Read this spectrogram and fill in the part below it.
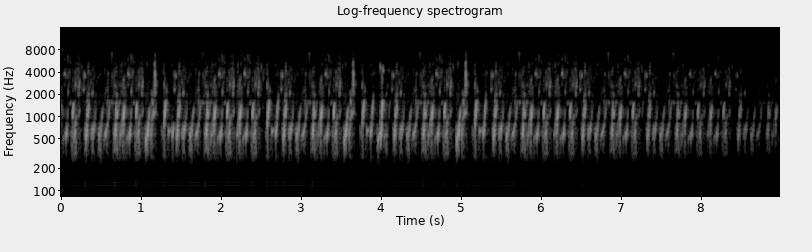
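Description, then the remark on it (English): A continuous burbling bubble effect with rapid, dense popping pulses, steady and fairly loud for about nine seconds, tapering slightly toward the end. No voices. “And then we've got the Bubbles.”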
